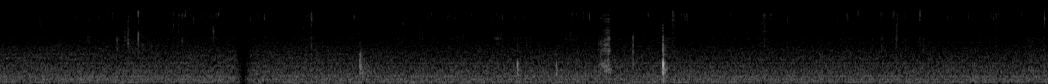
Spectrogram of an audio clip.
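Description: Faint wet squishing and small clicks of braised duck-leg meat being pulled apart from the bone by gloved hands, over a low steady room hum. The clicks are scattered, the sharpest about two-thirds of the way through.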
